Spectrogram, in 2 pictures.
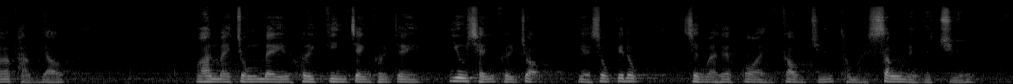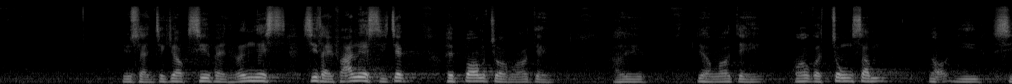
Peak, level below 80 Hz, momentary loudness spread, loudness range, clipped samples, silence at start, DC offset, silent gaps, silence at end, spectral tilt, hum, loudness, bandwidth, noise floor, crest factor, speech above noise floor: -18 dBFS; -74 dBFS; 21 LU; 9 LU; under 0.1%; 0 s; under 0.1%; none; 0 s; -4 dB/octave; none; -38 LUFS; 16 kHz; -63 dBFS; 22 dB; 24 dB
